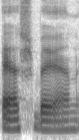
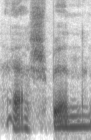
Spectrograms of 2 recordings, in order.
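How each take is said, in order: First: The last syllable sounds like ban. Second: The last syllable sounds like bin. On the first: The speaker calls it wrong. "not Ashban" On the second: The speaker calls it right. "like a bin of toys"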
